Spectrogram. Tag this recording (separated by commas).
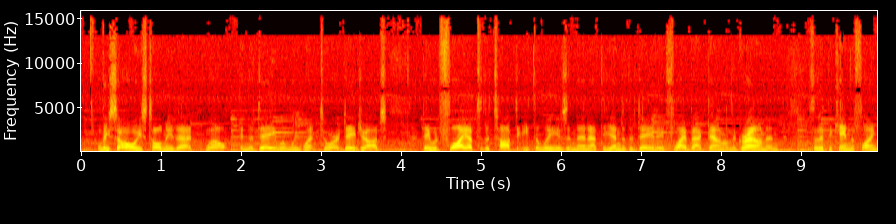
Music, Speech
